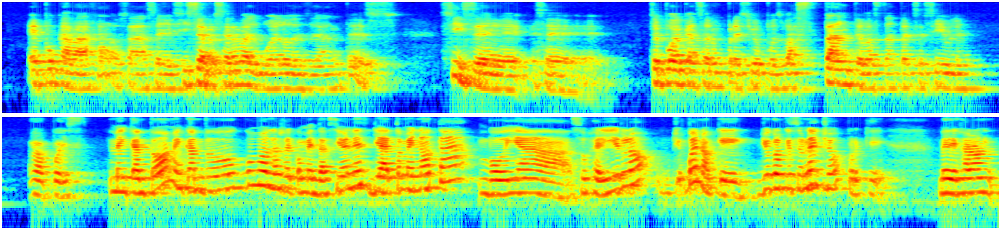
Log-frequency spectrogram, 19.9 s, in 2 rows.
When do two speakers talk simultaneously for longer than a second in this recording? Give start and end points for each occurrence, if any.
none

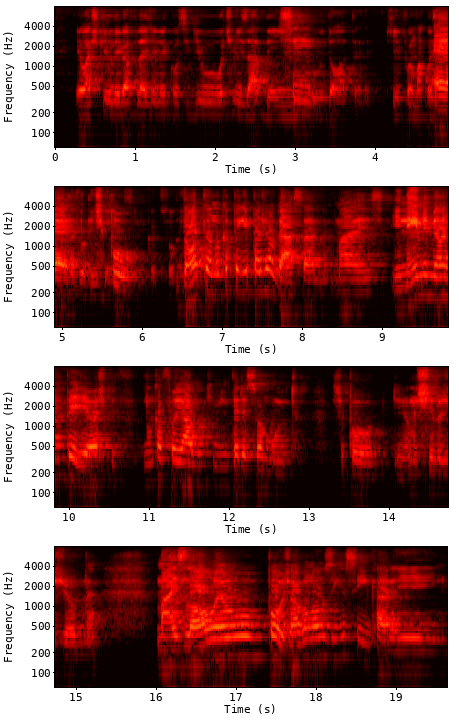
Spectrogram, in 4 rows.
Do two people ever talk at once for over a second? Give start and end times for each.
4.7-5.9

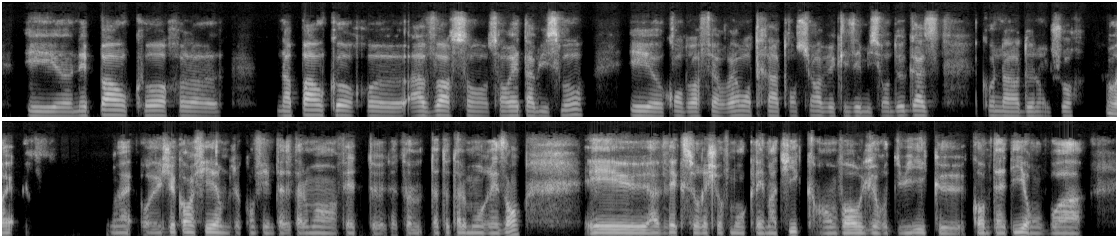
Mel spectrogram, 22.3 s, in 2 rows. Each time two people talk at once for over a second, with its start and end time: none

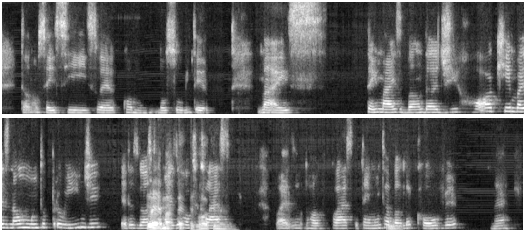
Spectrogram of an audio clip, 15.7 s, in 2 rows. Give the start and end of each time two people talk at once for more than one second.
10.0-11.3

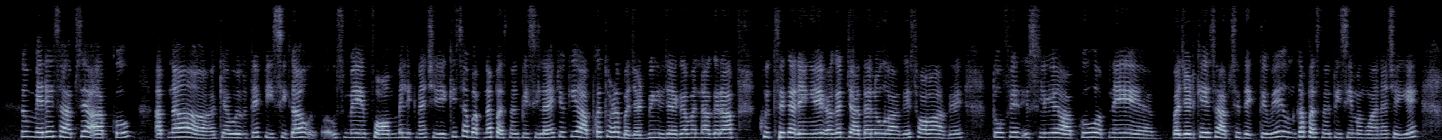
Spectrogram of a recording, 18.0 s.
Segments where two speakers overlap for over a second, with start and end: none

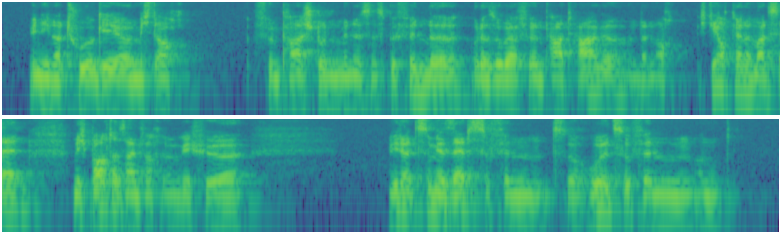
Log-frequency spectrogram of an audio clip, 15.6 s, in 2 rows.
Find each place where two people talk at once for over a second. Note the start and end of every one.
none

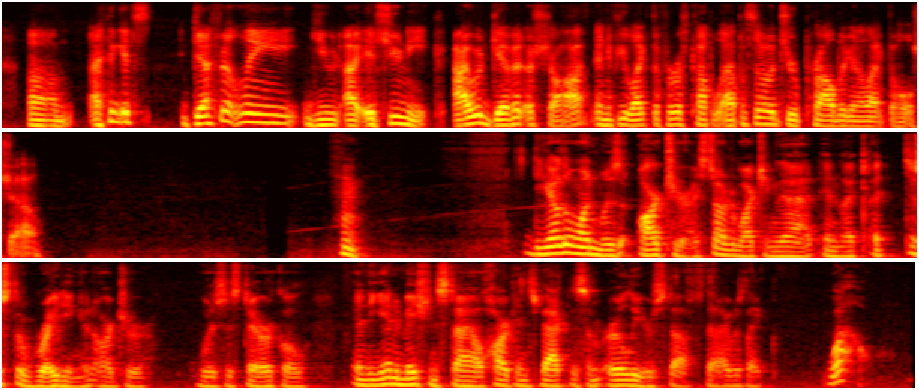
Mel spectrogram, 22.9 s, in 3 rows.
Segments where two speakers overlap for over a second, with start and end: none

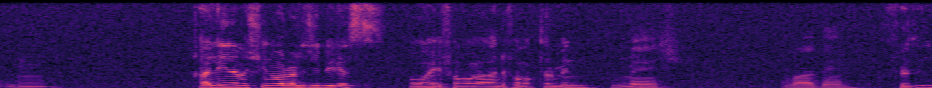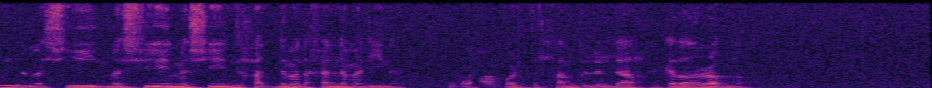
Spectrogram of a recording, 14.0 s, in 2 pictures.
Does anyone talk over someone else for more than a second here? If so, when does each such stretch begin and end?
none

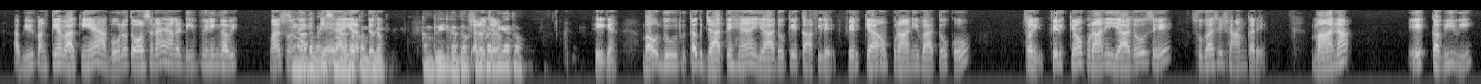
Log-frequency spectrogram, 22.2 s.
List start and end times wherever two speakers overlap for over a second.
4.3-5.8

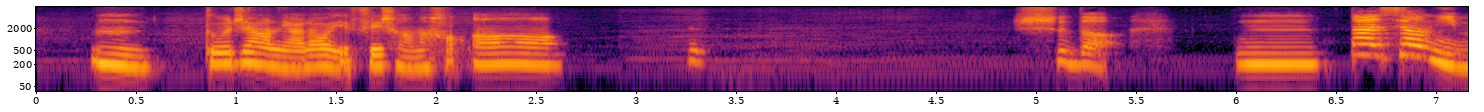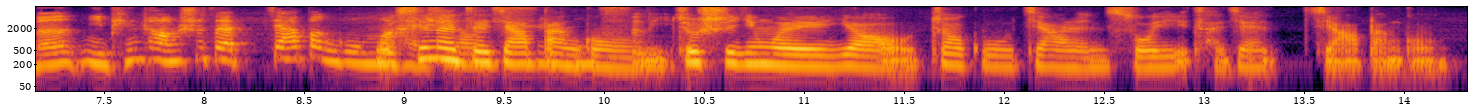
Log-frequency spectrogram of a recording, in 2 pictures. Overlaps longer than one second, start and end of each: 8.9-10.4

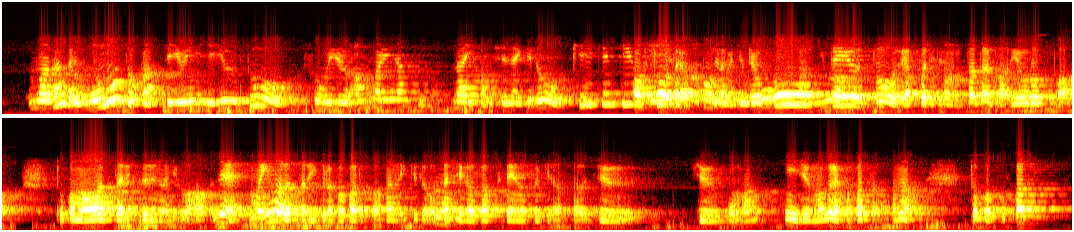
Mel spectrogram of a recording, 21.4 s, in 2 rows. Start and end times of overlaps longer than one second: 6.3-9.7

